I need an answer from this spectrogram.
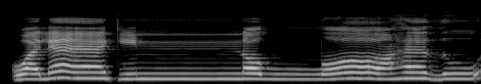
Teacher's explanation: ولیکن لام پر کھڑا زبر، لام کو دو شکل لمبا کرنا ہے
